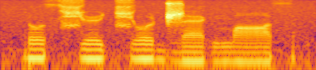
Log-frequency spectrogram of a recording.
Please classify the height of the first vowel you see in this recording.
mid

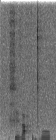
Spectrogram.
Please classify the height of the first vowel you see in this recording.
mid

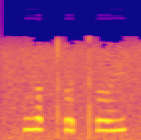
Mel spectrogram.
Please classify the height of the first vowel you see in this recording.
low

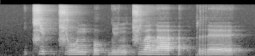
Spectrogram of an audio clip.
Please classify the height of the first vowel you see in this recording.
mid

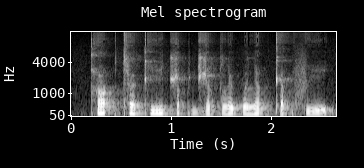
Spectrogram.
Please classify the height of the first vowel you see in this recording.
mid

